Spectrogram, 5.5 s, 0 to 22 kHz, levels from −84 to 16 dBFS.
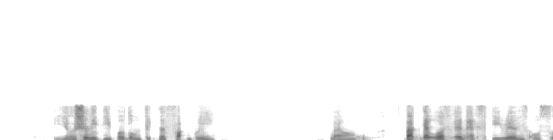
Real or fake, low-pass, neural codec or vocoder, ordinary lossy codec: fake; 5.4 kHz; codec, 16 kHz in and 24 kHz out, 0.6 kbps, FireRedTTS-2 codec; none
